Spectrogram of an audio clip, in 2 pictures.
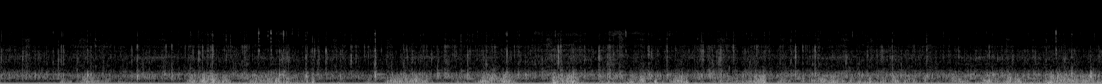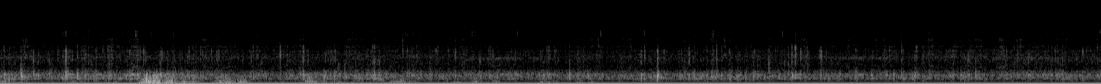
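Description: Bicycle tyres crunch and rattle over a gravel trail.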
